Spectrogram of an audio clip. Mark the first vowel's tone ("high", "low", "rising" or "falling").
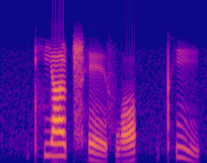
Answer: high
